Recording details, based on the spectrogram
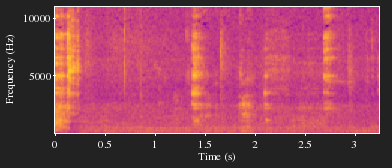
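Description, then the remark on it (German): Several bright glass clinks ring out at irregular moments as glasses of beer, including wheat beer, touch in a toast, over a low murmur of room noise and faint voices. “Und Weißbier. Danke. Zum Wohl, ne? Danke. Okay. Ja, Prost”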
